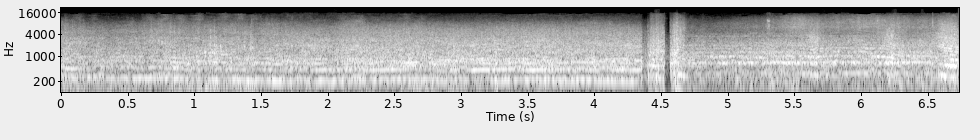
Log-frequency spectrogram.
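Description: Race cars from the Assetto Corsa video game battle wheel to wheel at Sebring, a steady loud drone of engines throughout with a brief sharp break near the end, no talking.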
